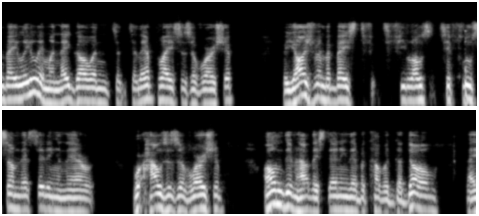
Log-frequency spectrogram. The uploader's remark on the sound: Live On Zoom: 6-24-2020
